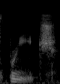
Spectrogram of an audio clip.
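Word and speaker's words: Bríd: But because normally when people say spell it that way, they spell it Brid. That's breach. Okay, with the even though all the letters after it are usually silent in Irish.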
